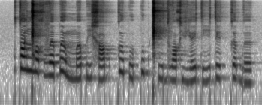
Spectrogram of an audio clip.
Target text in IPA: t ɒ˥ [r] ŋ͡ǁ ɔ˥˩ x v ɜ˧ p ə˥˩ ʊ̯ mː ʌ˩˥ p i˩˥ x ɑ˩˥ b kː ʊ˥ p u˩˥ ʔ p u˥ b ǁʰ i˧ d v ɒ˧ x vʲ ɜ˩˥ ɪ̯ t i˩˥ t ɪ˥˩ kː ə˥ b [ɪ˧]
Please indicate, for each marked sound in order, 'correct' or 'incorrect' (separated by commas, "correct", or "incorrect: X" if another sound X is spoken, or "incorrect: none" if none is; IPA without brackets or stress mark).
incorrect: l, incorrect: ə˧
